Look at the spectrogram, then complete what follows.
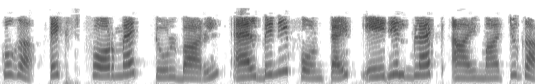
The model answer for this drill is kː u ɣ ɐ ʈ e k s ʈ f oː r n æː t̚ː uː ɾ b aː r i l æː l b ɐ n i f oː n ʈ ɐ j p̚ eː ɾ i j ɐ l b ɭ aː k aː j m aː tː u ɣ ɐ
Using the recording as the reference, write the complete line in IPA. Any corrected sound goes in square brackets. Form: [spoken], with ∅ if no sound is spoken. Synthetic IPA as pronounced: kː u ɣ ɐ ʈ e k s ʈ f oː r [m] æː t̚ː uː [ɭ] b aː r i l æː l b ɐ n i f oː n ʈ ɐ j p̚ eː ɾ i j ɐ l b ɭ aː k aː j m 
